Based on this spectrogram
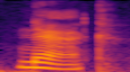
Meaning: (noun) 1. A readiness in performance; aptness at doing something 2. A petty contrivance; a toy 3. Something performed, or to be done, requiring aptness and dexterity
- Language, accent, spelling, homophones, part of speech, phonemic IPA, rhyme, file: English, US, knack, nack, noun / verb, /næk/, -æk, En-us-knack.ogg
